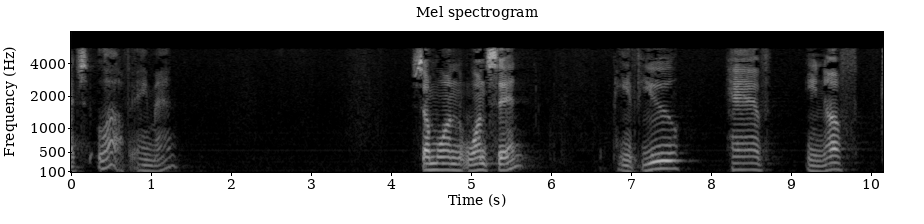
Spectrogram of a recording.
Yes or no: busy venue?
no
